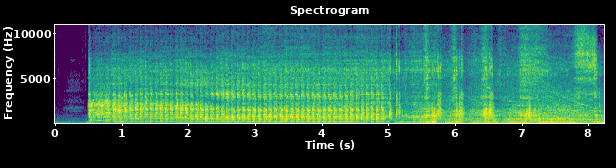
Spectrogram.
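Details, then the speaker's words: Hurricane-flooded 1992 Ford Crown Victoria with 11,000 miles cranking steadily for about four seconds without catching, a crank no-start; owner wonders if it needs a new computer, unconfirmed. "try it again that doesn't sound right hop out something doesn't sound right with that I'm wondering if I need a new computer for this"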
